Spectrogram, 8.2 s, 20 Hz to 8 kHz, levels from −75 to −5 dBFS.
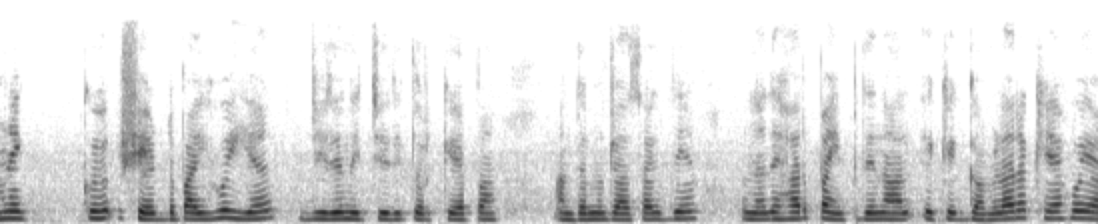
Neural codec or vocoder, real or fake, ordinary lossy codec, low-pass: vocoder, 44.1 kHz, 128 mel bands, Pupu-Vocoder; fake; MP3, 64 kbps; 7.2 kHz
